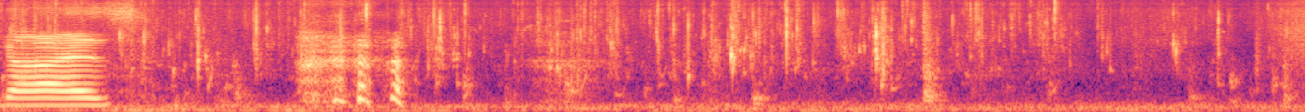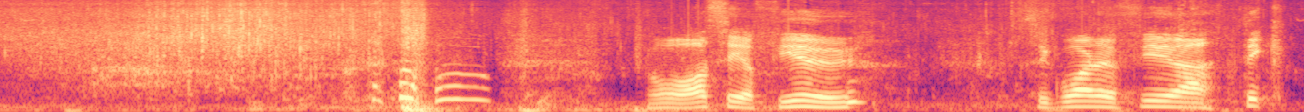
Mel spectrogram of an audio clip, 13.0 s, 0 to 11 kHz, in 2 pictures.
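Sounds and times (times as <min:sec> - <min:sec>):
water trickling and dripping: 0:00.0 - 0:08.6
stream of water: 0:00.0 - 0:09.5.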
